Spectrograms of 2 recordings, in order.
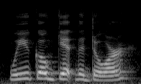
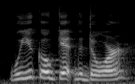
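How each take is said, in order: No difference in how they are said.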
